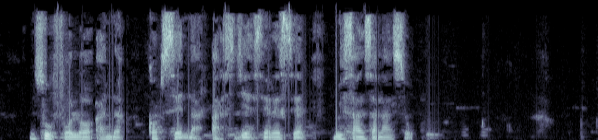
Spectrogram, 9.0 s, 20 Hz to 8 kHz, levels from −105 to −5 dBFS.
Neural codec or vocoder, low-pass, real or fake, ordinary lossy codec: none; 7.2 kHz; real; AAC, 32 kbps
